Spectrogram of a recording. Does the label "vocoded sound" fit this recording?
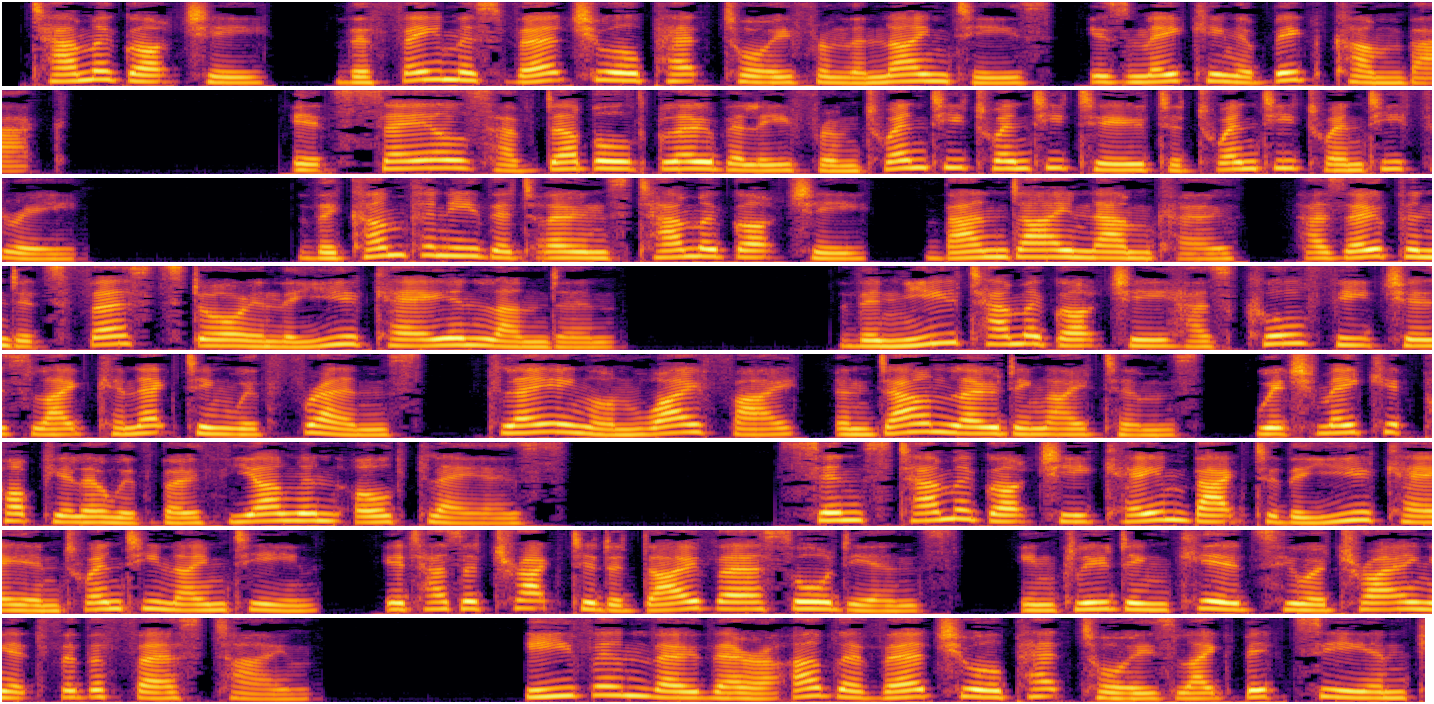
No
